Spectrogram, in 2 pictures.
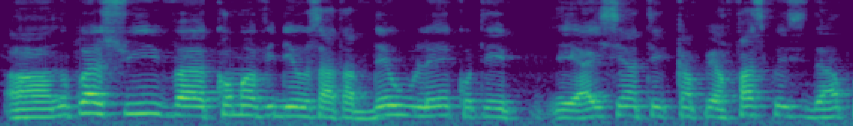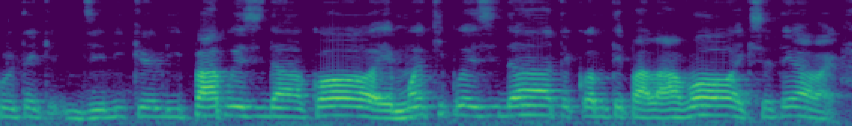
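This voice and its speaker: Male channel host, Haitian accent, voice a bit high, informal news commentary, halting delivery.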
